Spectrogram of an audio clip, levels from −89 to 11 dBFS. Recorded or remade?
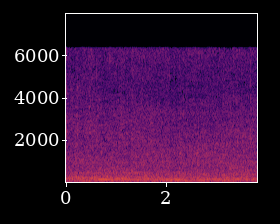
recorded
